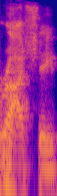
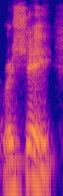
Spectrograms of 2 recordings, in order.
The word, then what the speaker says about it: Rashi: Not Rashi, but Rashi, because it's a Dagash Chazak in the Shin. Yeah. And we pronounce it according to the Mitzorah. Pardon me? It should be accented on the last syllable.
